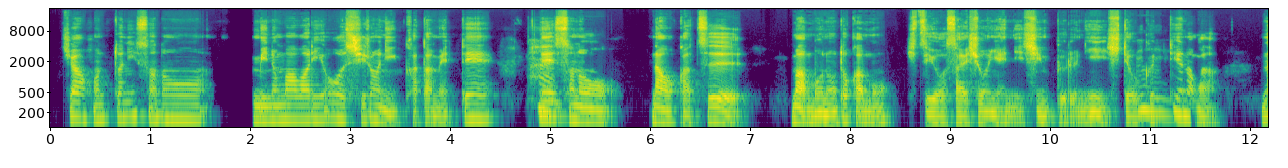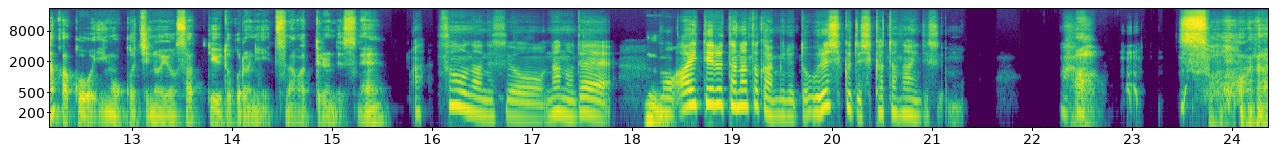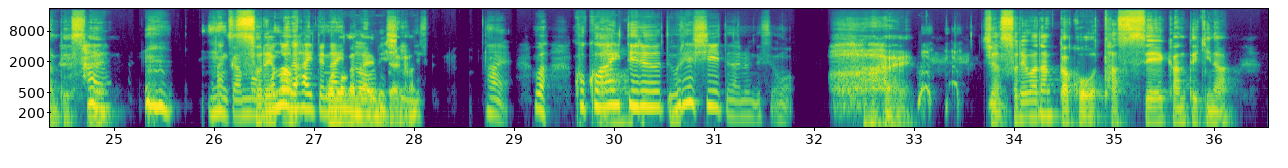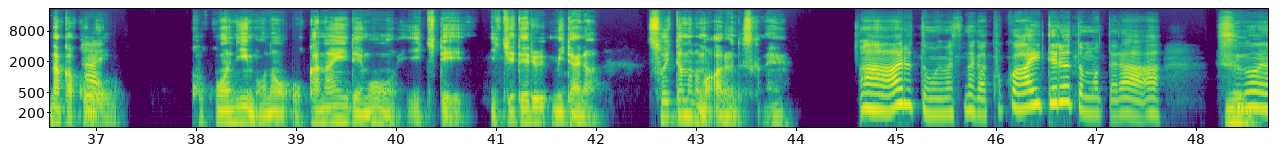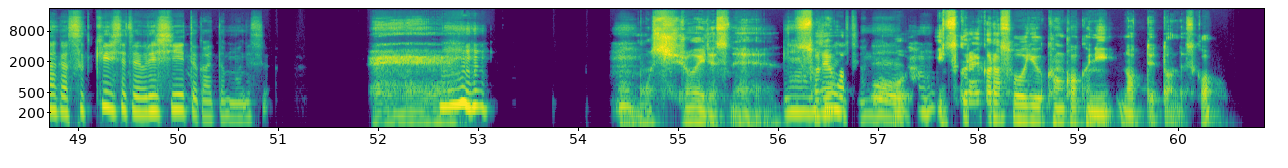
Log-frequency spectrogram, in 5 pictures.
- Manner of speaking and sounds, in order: laugh; throat clearing; laugh; laugh; tapping; chuckle
- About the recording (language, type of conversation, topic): Japanese, podcast, 小さい家で心地よく暮らすために大切なことは何ですか？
